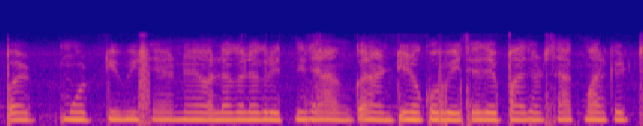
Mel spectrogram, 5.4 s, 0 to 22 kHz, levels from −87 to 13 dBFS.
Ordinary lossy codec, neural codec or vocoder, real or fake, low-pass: none; none; real; 7.2 kHz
